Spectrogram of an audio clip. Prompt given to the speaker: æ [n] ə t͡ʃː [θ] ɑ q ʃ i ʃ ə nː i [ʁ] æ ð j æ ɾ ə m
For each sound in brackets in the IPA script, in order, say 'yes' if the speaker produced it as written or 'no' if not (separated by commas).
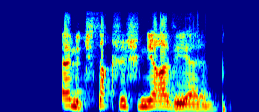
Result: yes, yes, yes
